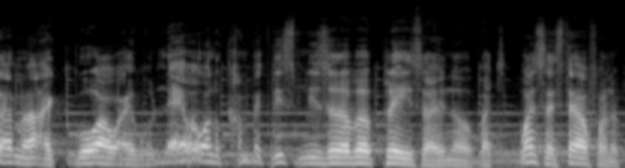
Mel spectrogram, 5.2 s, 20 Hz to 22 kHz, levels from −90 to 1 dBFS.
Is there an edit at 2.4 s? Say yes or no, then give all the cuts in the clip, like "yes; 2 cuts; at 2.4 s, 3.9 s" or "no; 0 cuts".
yes; 2 cuts; at 2.4 s, 4.1 s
